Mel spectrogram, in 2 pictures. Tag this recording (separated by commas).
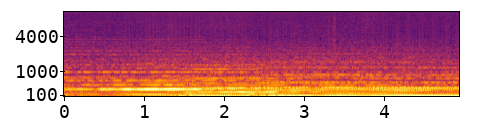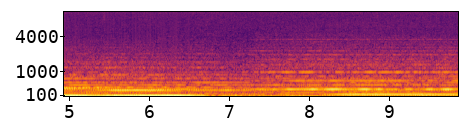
Music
